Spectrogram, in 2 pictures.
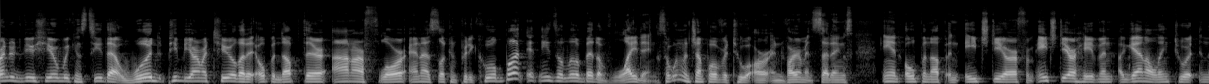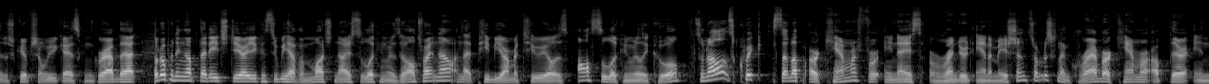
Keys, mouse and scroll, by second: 0.5 scroll up 2, 2.1-4.2 middle drag, 4.2 scroll down 2, 5.0 scroll up 1, 7.4 click, 10.4-12.1 drag, 16.6-19.0 middle drag, 19.0-19.3 scroll down 3, 19.3-21.2 middle drag, 21.2 click, 22.3 ctrl+alt+KP_0, 23.1 click, 23.8 g.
